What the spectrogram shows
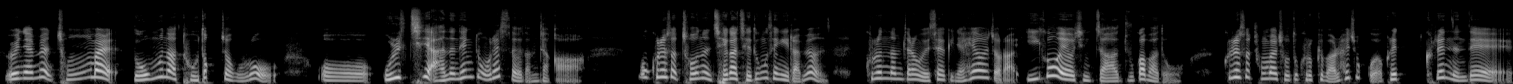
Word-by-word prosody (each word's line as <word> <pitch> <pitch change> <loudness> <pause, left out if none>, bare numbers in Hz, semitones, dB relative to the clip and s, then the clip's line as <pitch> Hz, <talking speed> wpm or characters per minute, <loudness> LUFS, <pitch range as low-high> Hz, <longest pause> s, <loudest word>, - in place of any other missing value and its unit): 왜냐하면 280 +2 +3
정말 290 +7 +4 0.2
너무나 255 +11 +3
도덕적으로 210 - -2 0.5
어 175 -3 -2
옳지 315 +7 +4
않은 250 +7 +2
행동을 330 -2 -1
했어요 195 - -2
남자가. 155 +3 -8 0.6
뭐 - - -2
그래서 340 0 +3
저는 260 0 0
제가 265 +3 +5
제 210 - -1
동생이라면 260 -2 -2 0.4
"그런 280 +1 -1
남자랑 245 -4 -1
왜 170 - 0
사귀냐? 180 -7 -4
헤어져라." 315 +1 0
이거예요 255 - +5
진짜 170 -6 -3
누가 185 +7 +2
봐도. - - -7 0.4
그래서 330 +3 +2
정말 265 0 +1
저도 225 -1 -5
그렇게 215 +1 -5
말을 - - -3
해 - - 0
줬고요. 310 0 -6
그랬 240 -1 +1 0.2
그랬는데 210 - 0
250 Hz, 345 characters per minute, -24 LUFS, 200-300 Hz, 0.6 s, 제가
